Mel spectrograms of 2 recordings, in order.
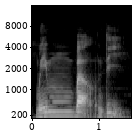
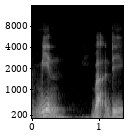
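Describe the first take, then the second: First: The first word ends with an m sound. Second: The first word ends with an n sound. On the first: The nun is read as mim, with nasal humming. "itu nunnya seperti dibaca mim" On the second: This is the word as it is written. "Sebenarnya min ba'di kan"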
